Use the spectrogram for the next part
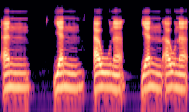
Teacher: huruf nun ini memiliki sifat bainiah, tidak syiddah, dan juga tidak rakhawah atau tidak terlalu mengalir tapi juga enggak terlalu tertahan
